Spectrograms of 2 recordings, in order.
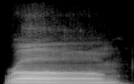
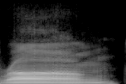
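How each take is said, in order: Both takes have the same delivery.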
